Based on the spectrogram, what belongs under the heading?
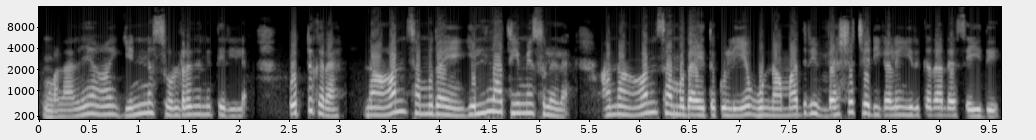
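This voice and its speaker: A woman plays a fierce elder sister in a cartoon drama, scolding in a high voice that lectures without letup. The sound is dry and close, with no room around it. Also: moderate pace, darkish tone, no room sound, lightly acted, low-quality recording. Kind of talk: animated drama dialogue.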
